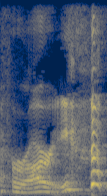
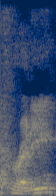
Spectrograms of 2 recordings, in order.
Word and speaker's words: Fieri: I thought it was Guy Ferrari. It's Guy Fieri, and I really hope he brings his Applebee's menu to the competition.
